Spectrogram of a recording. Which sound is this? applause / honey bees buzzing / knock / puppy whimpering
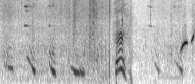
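puppy whimpering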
